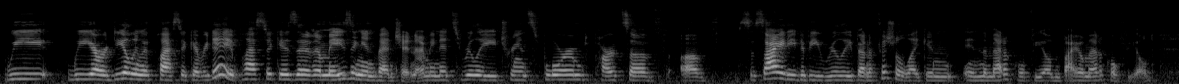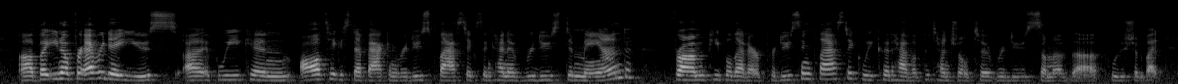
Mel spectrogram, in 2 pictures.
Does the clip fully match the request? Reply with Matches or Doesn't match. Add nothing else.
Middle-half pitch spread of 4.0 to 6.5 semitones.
Doesn't match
